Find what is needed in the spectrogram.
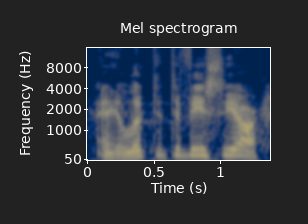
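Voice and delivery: ordinary talk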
